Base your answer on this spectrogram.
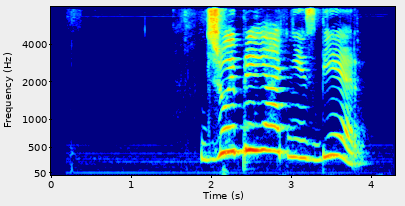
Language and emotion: Russian, positive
